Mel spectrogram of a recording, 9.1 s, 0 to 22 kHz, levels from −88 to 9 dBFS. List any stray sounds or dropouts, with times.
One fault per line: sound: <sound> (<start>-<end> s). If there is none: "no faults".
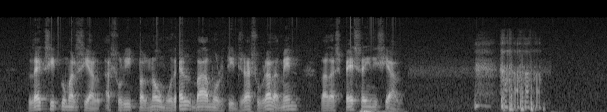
sound: dropout (2.6-2.7 s)
sound: laugh (7.1-8.2 s)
